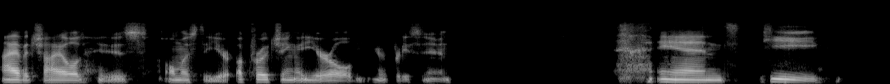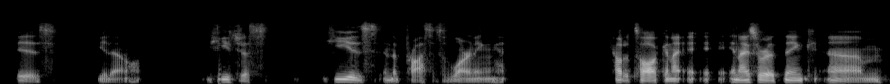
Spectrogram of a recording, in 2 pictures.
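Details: Adult male who has stuttered since early childhood, first noticed in first grade, now in the MPI2 therapy program; repeated part-words and whole words heard: stuttering.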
